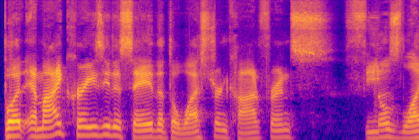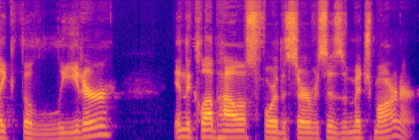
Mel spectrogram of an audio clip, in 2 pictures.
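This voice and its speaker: A man's voice: medium pitch, measured pace, no echo. Male sports podcast host, dry close sound. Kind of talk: conversational sports discussion with scripted-sounding intro.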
